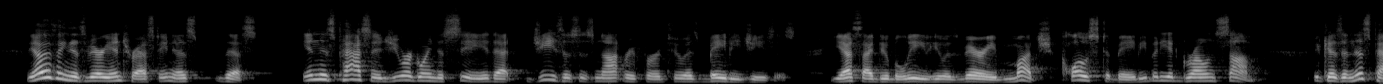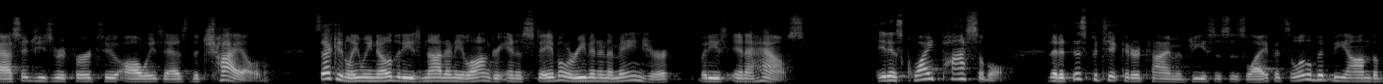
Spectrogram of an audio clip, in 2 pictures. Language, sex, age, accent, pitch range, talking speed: English, male, 50-69, American, 135-175 Hz, 195 wpm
